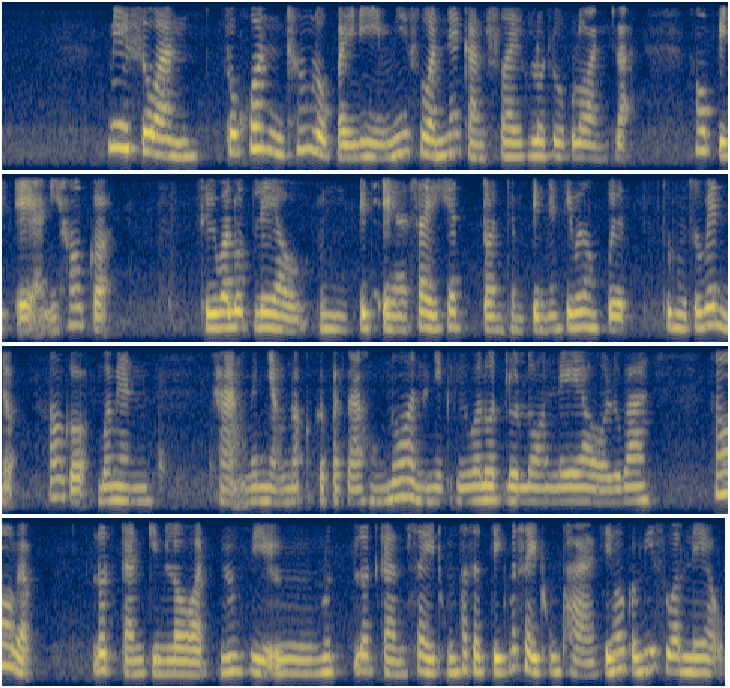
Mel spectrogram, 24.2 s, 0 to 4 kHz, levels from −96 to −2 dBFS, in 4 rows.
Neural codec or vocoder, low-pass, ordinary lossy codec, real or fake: vocoder, 44.1 kHz, 128 mel bands every 512 samples, BigVGAN v2; 3.6 kHz; none; fake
